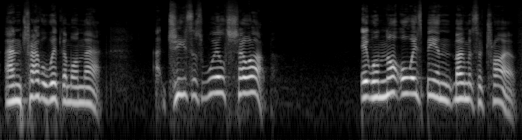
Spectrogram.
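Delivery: high, loud, building sermon peak; soaring, ringing sermon climax; impassioned preaching. Acted. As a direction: preach it with rising fervour. Preaching climax, rising intensity.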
